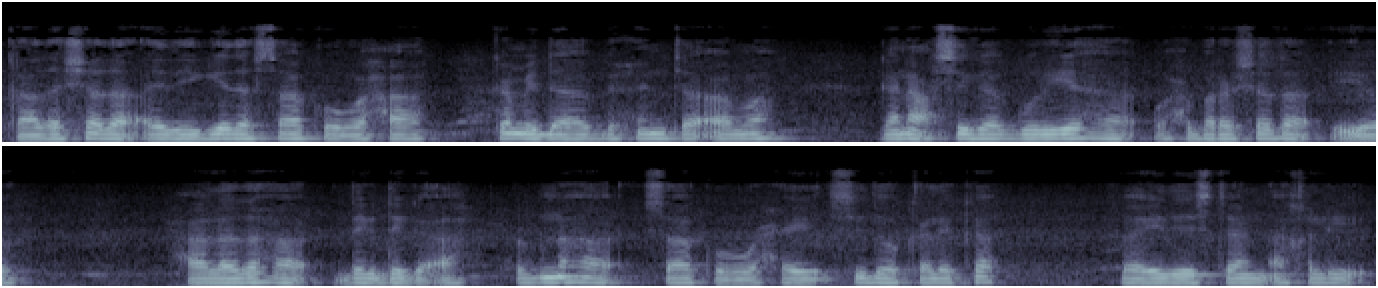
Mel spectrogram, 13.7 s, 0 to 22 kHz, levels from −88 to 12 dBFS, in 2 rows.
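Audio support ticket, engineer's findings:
Speech, entire clip: watery, swirly texture, metallic chirps on s sounds, no content above 10.6 kHz. Likely MP3 compression. Encoder short of bits, cutting treble at a fixed point and switching weak frequency lines on and off between frames. Fits roughly 40 kbps.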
